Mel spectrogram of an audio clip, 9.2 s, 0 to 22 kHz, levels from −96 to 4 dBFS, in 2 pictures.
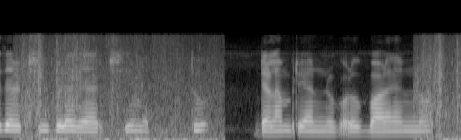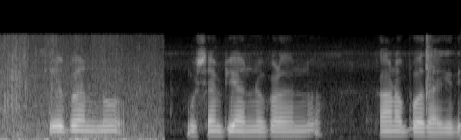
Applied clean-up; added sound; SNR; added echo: none; Waves, surf; 8 dB; none.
